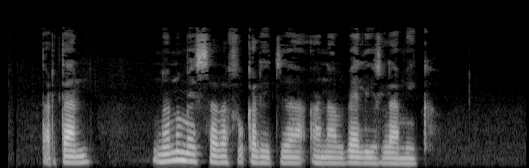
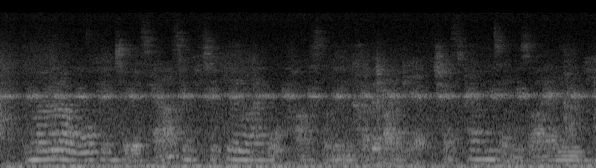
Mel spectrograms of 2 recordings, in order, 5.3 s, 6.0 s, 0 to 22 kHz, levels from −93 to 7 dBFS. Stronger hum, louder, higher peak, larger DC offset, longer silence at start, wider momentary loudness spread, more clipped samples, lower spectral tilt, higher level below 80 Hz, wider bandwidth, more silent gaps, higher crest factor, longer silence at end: neither; first, -24 LUFS vs -42 LUFS; first, -2 dBFS vs -26 dBFS; neither; first, 0.4 s vs 0 s; first, 11 LU vs 5 LU; neither; about the same, -5.5 dB/octave vs -5.5 dB/octave; second, -70 dBFS vs -48 dBFS; second, 11.5 kHz vs 17 kHz; neither; first, 22 dB vs 14 dB; first, 1 s vs 0 s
